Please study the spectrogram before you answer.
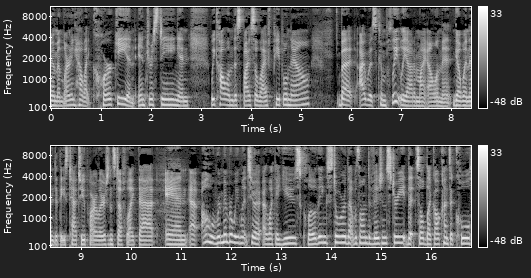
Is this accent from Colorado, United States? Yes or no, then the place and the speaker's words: no; Oklahoma, United States; I'm conservative girl from Oklahoma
